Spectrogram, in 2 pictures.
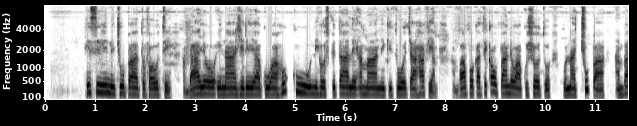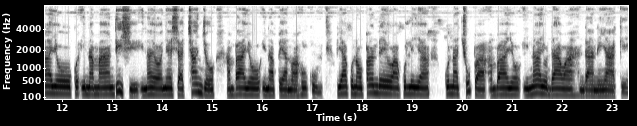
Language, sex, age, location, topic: Swahili, male, 18-24, Nakuru, health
